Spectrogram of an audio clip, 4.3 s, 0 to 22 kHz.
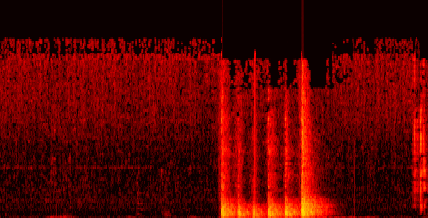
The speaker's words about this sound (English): Ah, I think there could be someone at the door. If there is somebody at the door, don't knock. Very good. If there is nobody at the door, knock 5 times at regular intervals.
